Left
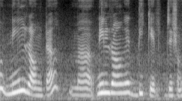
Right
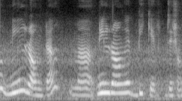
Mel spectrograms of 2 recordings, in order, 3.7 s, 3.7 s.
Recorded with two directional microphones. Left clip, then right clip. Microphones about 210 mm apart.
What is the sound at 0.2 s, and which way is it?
A woman's voice, 55° left (ahead or behind).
